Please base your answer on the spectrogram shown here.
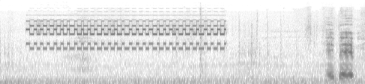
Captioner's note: phone ringing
